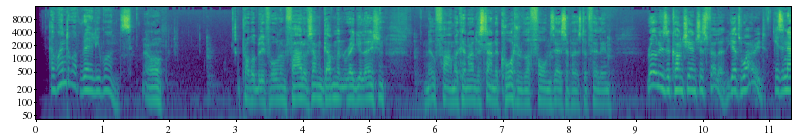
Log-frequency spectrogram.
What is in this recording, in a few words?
drama, Radio 4 Classic Drama; Agatha Christie's "Taken at The Flood"; John Moffatt as Poirot; Andrew Sachs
